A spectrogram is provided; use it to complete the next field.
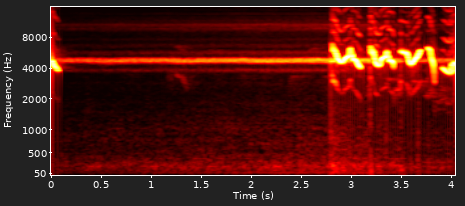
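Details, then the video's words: Japanese white-eye 'líu đấu' fighting song: after almost three seconds of a steady thin high whine, a quick sequence of sharp, high, twisting chirps bursts out. "Vành khuyên líu đấu"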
